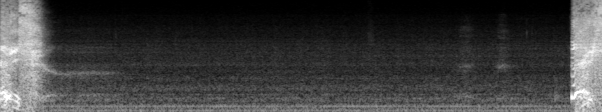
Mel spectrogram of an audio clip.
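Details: Adult who suspects a ragweed allergy sneezes during a fit after sniffing a ragweed stalk covered with chhinkni, reporting itching, a runny nose and dizziness; one loud explosive sneeze, then a second burst.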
